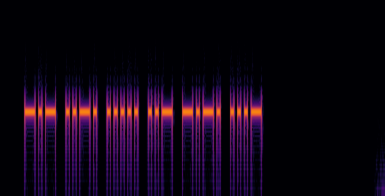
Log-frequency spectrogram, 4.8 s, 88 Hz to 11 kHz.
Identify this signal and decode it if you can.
Morse code, heard as a keyed tone, about 34 wpm, 700 Hz. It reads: KF5UCV
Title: Speed Racing - USA 2x3 Call Signs 28wpm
